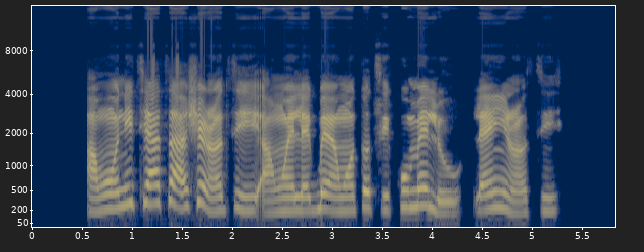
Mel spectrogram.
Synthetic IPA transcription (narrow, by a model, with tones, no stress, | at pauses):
a˨w̃ɔ̃˧o˧nĩ˦ti˦a˦ta˦˨a˨˦ʃɛ˦˨ɾ̃ã˨˦ti˦a̰˨w̃ɔ̃˧ɛ˧lɛ˧ɡ͡bɛ˦˧w̃ɔ̃˧to˦ti˧ku˦me˦˨lo˨˦lɛ˦j̃ĩ˦˨ɾ̃ã˨˦ti˦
